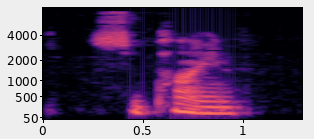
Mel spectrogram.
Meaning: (adjective) 1. Lying on its back 2. Of the hand, forearm or foot, turned facing toward the body or upward: with the thumb outward (palm up), or with the big toe raised relative to the little toe
- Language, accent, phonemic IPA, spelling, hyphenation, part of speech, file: English, Southern England, /ˈs(j)uːpaɪn/, supine, sup‧ine, adjective / noun, LL-Q1860 (eng)-supine.wav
